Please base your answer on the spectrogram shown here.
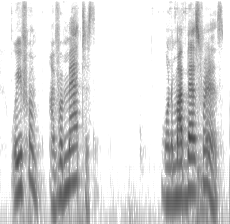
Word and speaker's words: Madison: was saying it wrong but it's madison so yeah a great turnout for that a great turnout for that event so that was that was super dope from madison man we are not saying all those syllables yeah yep matt tisson we we do say madsen yeah he's from madison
